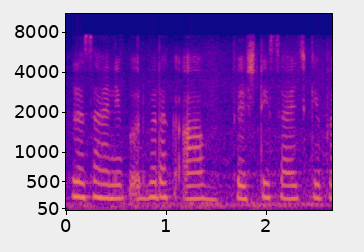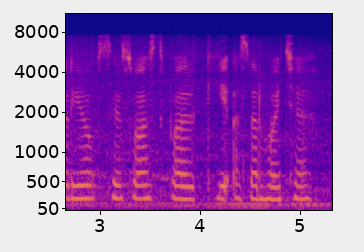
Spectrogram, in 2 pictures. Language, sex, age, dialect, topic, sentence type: Maithili, female, 18-24, Bajjika, agriculture, question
